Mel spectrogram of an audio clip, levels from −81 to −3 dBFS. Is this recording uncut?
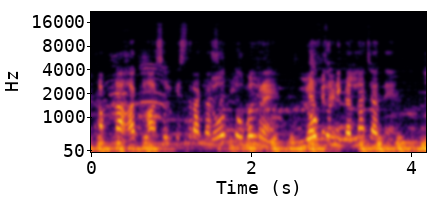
no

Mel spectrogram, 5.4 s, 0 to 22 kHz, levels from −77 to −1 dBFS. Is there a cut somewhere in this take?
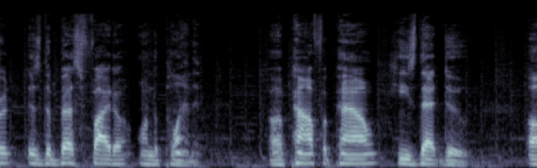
no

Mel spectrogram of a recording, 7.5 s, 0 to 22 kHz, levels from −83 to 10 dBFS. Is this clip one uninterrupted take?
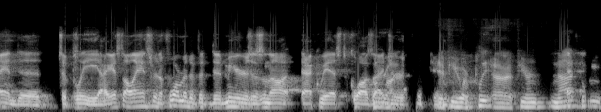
yes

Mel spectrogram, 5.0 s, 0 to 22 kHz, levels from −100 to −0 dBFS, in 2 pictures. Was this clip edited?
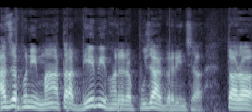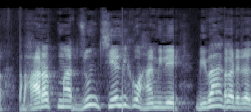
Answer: no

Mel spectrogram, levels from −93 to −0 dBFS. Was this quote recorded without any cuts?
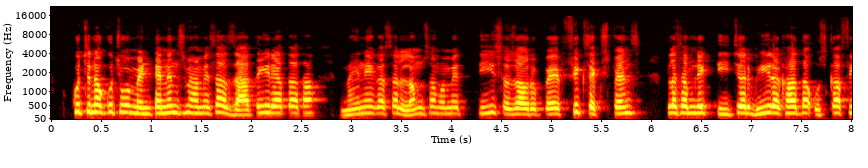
yes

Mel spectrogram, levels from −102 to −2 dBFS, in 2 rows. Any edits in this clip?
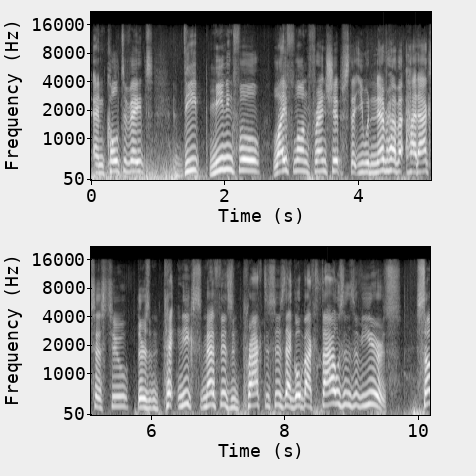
yes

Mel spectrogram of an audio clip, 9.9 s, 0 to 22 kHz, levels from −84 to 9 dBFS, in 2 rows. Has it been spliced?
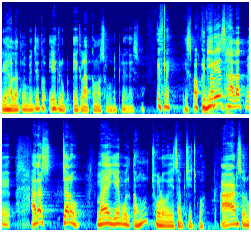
no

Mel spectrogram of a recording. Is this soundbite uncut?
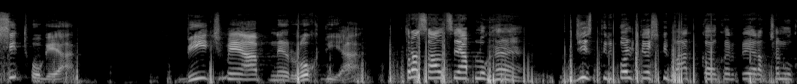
no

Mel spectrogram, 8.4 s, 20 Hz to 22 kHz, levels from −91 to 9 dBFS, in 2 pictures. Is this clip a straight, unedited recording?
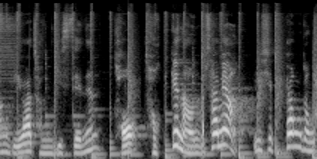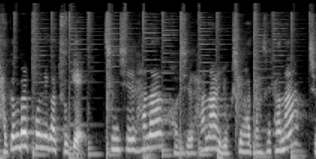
no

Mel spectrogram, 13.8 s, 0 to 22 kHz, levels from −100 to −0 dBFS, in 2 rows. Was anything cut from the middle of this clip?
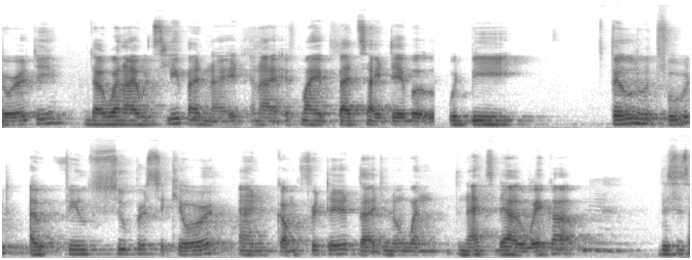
yes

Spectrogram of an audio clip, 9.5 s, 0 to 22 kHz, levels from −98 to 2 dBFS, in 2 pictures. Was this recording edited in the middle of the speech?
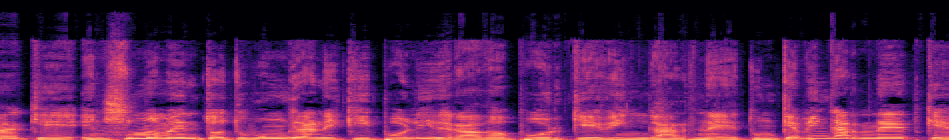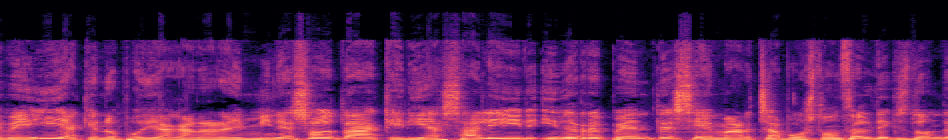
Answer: no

